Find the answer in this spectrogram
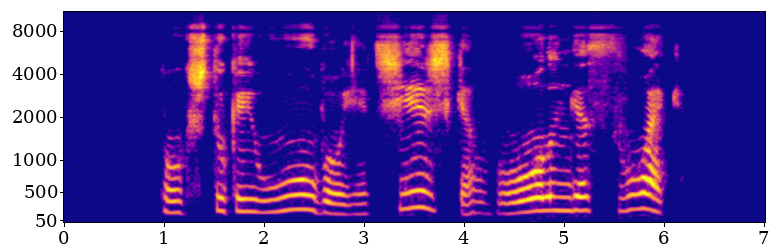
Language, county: Lithuanian, Vilnius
